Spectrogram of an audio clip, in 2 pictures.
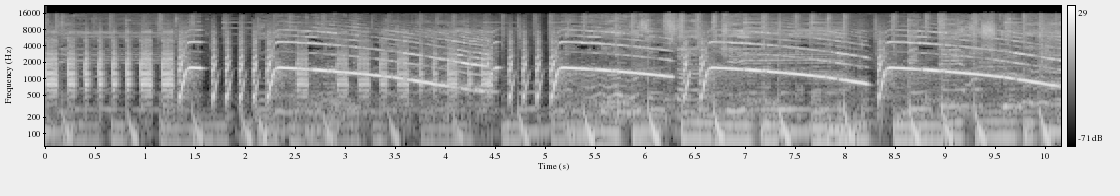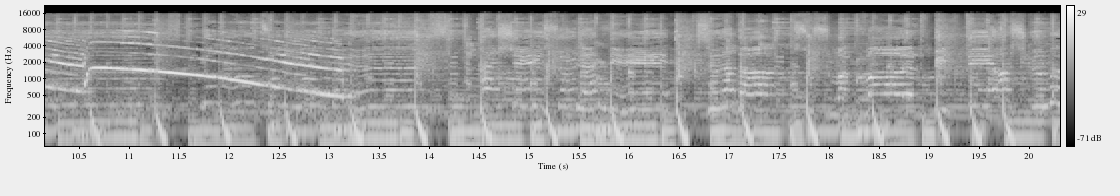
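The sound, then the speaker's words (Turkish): An emergency vehicle siren in Maltepe, Istanbul traffic wails loudly in repeated falling sweeps, about five long descending tones, over a continuous low rumble. Later the sweeps give way to dense, steady noise. “Maltepe'ye bir siren alalım. Alın bakalım.”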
